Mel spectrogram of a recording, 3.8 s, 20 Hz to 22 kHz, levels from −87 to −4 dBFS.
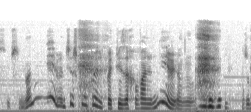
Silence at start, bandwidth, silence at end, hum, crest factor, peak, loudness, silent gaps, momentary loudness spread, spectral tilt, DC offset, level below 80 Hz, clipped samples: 0 s; 10.5 kHz; 0 s; none; 20 dB; -6 dBFS; -26 LUFS; none; 10 LU; -4 dB/octave; under 0.1%; -44 dBFS; under 0.1%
